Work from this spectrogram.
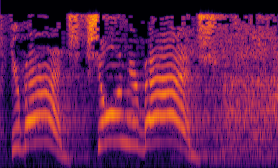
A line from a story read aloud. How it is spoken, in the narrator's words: old rancher yelled at the top of his lungs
